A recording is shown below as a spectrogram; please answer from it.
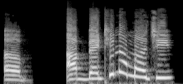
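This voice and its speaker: A woman voicing a sly, lazy young daughter-in-law who sweet-talks in an animated family story. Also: high-pitched, unhurried, dry recording, pitched above the performer's own voice. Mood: nervous, coaxing. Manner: sweet-talking, wheedling, cunning. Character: sly, lazy young married twin sister.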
